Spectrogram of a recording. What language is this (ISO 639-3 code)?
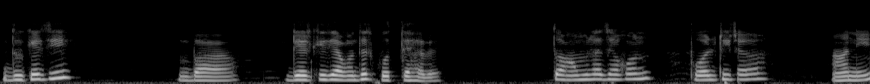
ben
